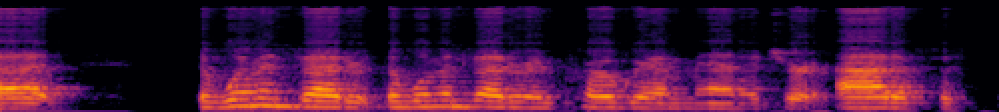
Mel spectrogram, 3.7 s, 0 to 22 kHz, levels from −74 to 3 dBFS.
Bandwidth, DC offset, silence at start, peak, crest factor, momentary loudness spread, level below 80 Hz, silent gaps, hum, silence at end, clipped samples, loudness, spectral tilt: 17 kHz; 0.3%; 0 s; -4 dBFS; 18 dB; 8 LU; -64 dBFS; none; none; 0.15 s; under 0.1%; -22 LUFS; -5 dB/octave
